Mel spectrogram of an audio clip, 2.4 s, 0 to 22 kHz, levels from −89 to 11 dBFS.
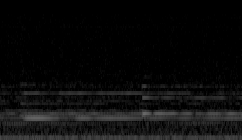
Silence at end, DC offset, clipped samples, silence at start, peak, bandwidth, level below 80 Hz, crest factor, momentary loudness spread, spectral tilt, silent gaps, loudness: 0 s; under 0.1%; under 0.1%; 0 s; -46 dBFS; 15.5 kHz; -70 dBFS; 14 dB; 5 LU; -3 dB/octave; none; -60 LUFS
